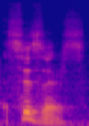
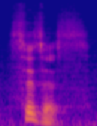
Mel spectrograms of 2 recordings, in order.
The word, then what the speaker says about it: scissors: So this is not scissors, this is scissors, scissors, scissors. A pair of scissors is normally spoken.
